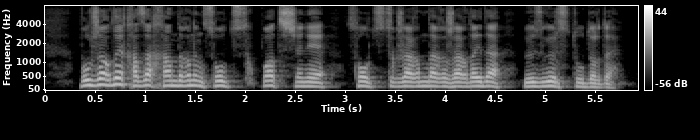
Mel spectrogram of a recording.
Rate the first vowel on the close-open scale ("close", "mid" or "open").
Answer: close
